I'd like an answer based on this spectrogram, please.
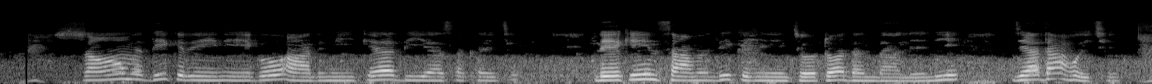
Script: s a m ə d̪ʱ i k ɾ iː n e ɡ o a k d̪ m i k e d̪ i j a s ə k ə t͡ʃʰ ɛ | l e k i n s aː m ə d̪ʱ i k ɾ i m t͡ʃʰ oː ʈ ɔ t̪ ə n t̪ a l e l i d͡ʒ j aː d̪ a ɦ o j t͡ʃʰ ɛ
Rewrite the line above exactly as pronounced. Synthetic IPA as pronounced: s a m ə d̪ʱ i k ɾ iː n e ɡ o a d̪ m i k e d̪ i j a s ə k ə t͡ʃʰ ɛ | l e k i n s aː m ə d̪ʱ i k ɾ i n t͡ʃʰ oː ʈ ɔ d̪ ə n d̪ a l e l i d͡ʒ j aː d̪ a ɦ o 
